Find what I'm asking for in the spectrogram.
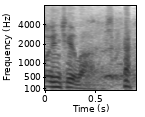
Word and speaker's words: enchiladas: Mami dice, tacos, tortillas y enchifladas. Okay. ¿Cómo? Siempre lo digo mal, ¿no? Tacos, tortillas, enchifladas. Ok. Enchifladas. Oh, enchiladas. Siempre lo digo mal.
